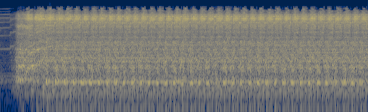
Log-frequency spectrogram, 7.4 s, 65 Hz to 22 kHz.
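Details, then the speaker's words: Free Craftsman LT1000 16 HP lawn tractor, fresh gas, battery charger on engine-start mode: steady starter cranking that never fires, even with starting fluid sprayed in; solenoid clicking, no fuel getting through, cause suspected, not confirmed. "I can hear the solenoid opening, closing. It's not getting any fuel, but we sprayed it in there, which means it should have had vapors going into the intake manifold and igniting from the spark."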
